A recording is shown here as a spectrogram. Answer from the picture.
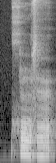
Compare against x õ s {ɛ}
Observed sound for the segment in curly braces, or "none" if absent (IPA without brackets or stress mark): ɛ̃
